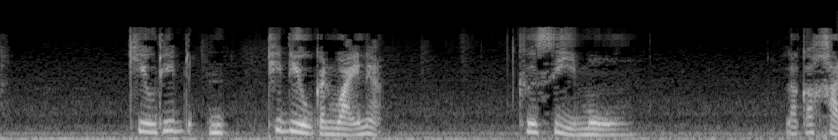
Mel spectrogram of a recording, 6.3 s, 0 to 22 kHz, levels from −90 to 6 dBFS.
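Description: Throughout the speech, nothing is present above 9.7 kHz, and grainy, smeared artefacts of two different kinds are heard layered together. This is likely transcoding between lossy codecs, consistent with low-bitrate MP3 re-encoded as Opus, the second encoder spending bits on the first one's damage.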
